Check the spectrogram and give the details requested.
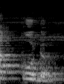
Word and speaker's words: could: पाया, पाई, पाए का अर्थ देगा कुड। और ये कुड जो है कुल्ड नहीं है, यल साइलेंट है। यल साइलेंट है अर्थात कुड है।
